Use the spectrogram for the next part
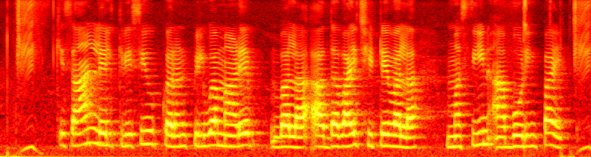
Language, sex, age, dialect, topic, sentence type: Magahi, male, 18-24, Western, agriculture, statement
